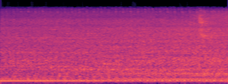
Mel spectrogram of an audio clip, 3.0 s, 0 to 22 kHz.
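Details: 1992 Lexus SC400 V8 idling with the mass airflow sensor unplugged: steady low hum with slightly uneven pulsing; stalls once the MAF is plugged in, and the owner suspects a faulty MAF sensor.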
